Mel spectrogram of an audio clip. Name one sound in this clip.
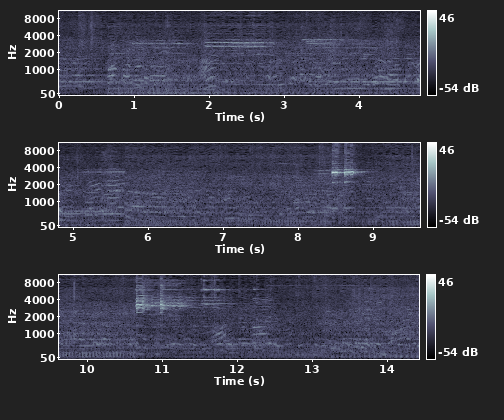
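A crowd of men chatters in a busy street outdoors.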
